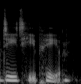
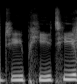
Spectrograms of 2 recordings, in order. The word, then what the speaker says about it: GPT: I asked chat GTP. Is it TTP? I always I always say it wrong. I think I say GPT, but it's GTP.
